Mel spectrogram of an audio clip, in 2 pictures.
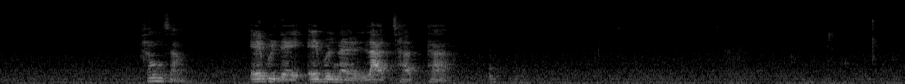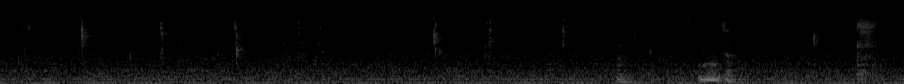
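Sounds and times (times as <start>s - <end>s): person chewing: 5.8s - 16.1s, 17.0s - 18.0s
wet mouth clicks and smacks: 7.7s - 16.0s, 17.0s - 18.0s.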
